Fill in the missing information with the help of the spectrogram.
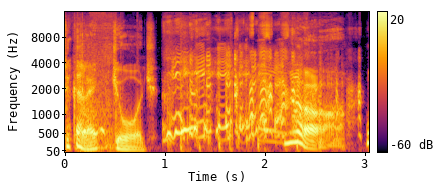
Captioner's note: giggling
